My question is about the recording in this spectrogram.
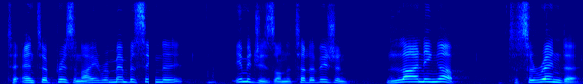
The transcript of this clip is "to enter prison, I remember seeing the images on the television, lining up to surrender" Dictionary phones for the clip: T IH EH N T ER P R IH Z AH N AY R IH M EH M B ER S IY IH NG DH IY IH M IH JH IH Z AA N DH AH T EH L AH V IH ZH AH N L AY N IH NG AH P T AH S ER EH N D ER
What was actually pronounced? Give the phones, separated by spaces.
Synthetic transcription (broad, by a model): T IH EH N T ER P R IH Z AH N AY R IH M EH M B ER S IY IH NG DH IY IH M IH JH IH Z N DH AH T EH L AH V IH ZH AH N L AY N IH NG AH P T AH S ER EH N D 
